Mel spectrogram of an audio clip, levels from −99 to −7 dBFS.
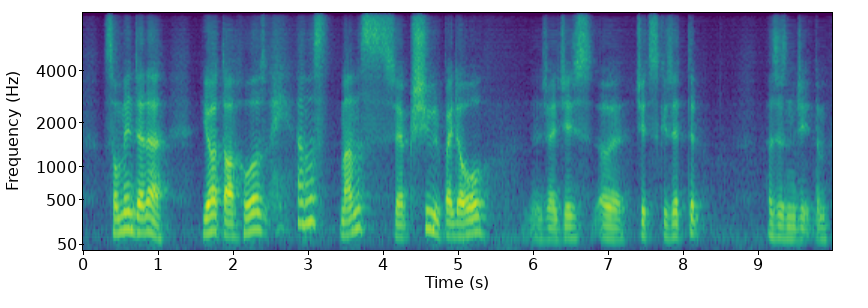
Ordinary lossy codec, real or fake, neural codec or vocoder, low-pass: none; fake; codec, 16 kHz, 0.2 kbps, FocalCodec; none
